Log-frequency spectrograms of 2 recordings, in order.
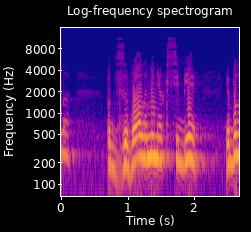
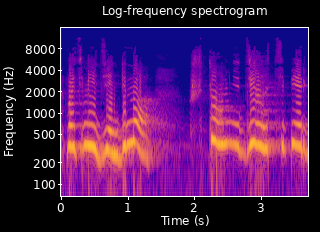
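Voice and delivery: high, desperate pleading; begging father to take the money; высокая отчаянная мольба; wringing hands in despair; 8 semitones higher than usual. Acted. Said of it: "ломая руки".

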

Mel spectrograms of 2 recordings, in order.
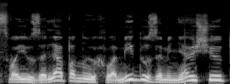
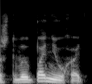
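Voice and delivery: plain reading voice

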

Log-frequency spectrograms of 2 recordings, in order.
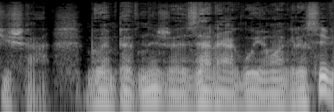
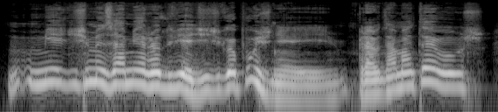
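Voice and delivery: put-on raised, stammering plea of a scared boy; whining plea; 10 semitones higher, 5 dB louder than usual. A narrator's reading. Scared boy pleading his innocence, raised and stammering. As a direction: beg them to believe you, voice pitched up. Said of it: "jęknął Bernard Bartoś".

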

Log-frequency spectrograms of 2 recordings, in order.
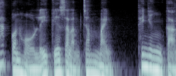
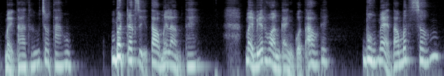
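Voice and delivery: high-pitched weepy begging; tearful pleading; 9 semitones higher than usual. A narrator's reading. Lam begging Chanh for forgiveness, tearful. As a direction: plead through tears, rising at the end. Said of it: "thụp xuống mà khóc".

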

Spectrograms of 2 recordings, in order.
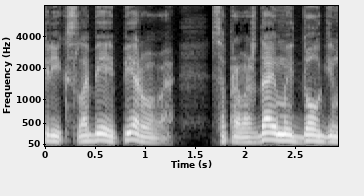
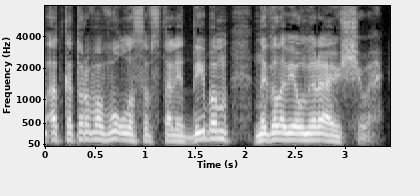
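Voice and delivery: ordinary delivery, nothing marked

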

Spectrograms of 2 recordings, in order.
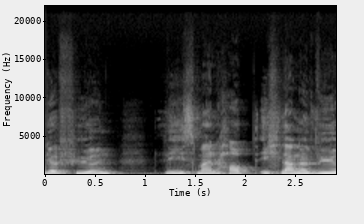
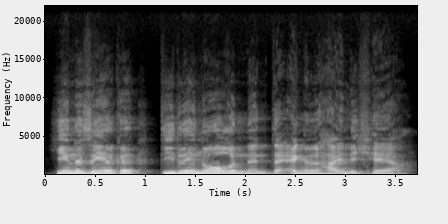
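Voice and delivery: higher, louder, rushing plea; desperate outcry; 5 semitones higher, 4 dB louder, faster than usual. Acted. The grieving man cries out at the raven, high and loud. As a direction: fling the questions at the bird in despair. Narrator begs raven about Lenore.

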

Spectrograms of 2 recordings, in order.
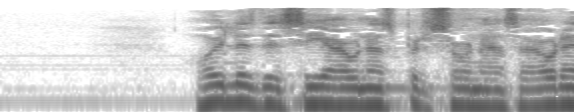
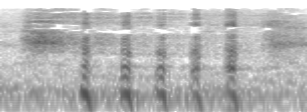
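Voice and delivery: soft, voiceless chuckle; a quiet laugh at his own joke; breathy laugh; 4 semitones higher, 8 dB quieter than usual. Real, not acted. Pastor chuckles softly at his joke about the Bible.

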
